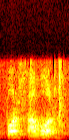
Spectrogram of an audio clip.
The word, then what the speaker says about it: por favor: Actually, we should add the word por favor.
